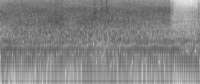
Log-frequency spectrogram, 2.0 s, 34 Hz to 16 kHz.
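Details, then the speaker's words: Kolner KHPW 2700IFR electric pressure washer with rotary dirt-blaster nozzle, rinsing a mat before shampoo: steady, even electric motor hum, then winds down; quiet washer running normally. "Это, получается, грязевая фреза стоит. Я думаю, слышно, надеюсь, что слышно. Мойка не шумная."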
